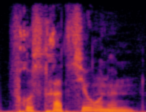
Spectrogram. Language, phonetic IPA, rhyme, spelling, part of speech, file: German, [fʁʊstʁaˈt͡si̯oːnən], -oːnən, Frustrationen, noun, De-Frustrationen.ogg
- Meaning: plural of Frustration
